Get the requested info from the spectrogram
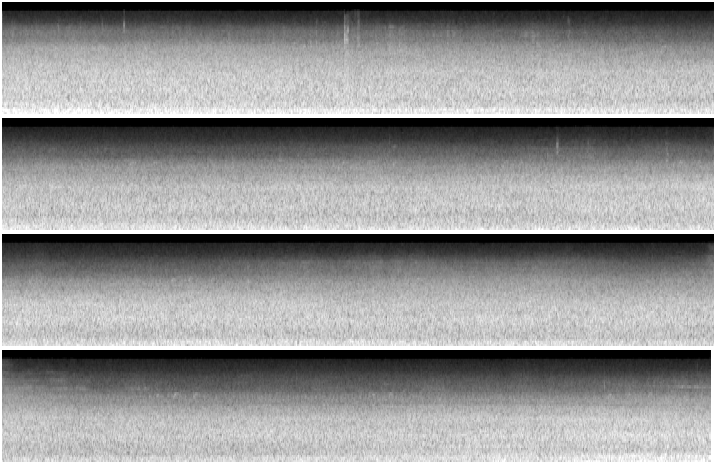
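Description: Freight train of loaded timber wagons rolling past on the rails: a steady rumbling and rattling of wheels on track.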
